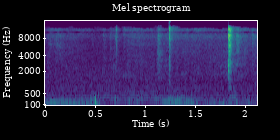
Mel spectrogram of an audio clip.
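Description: Footsteps on concrete: three short, sharp taps spread across two seconds, over a faint low hum.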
